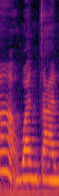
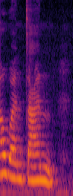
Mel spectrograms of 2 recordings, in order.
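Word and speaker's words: วันจันทร์: ไป มี คำ ว่า วัน จันทร์ อ่ะ นัก เรียน สังเกต คำ ว่า วัน จันทร์ จัน ทร เห็น ไหม จะ ไม่ ออก เสียง เพราะ ว่า ตัว การันต์ ทำ หน้า ที่ หยุด เสียง ดอน อาหาร กับ รอ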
